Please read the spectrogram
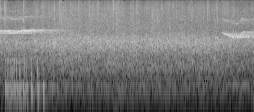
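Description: An audience applauding steadily, with a thin high tone heard briefly at the start and again near the end.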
